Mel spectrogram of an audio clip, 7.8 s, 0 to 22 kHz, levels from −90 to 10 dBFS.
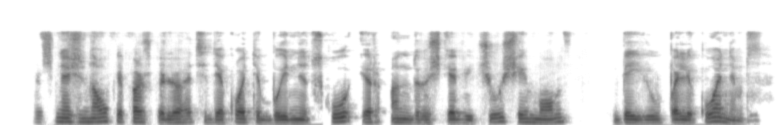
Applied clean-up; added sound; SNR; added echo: neural mask model Resemble Enhance denoiser.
